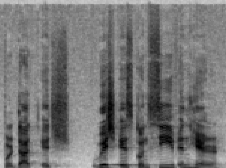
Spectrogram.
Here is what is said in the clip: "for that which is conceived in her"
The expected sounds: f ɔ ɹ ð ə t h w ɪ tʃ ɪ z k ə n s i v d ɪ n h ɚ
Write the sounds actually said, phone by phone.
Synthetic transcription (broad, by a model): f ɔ ɹ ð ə t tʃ w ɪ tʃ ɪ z k ə n s i v d ɪ n h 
